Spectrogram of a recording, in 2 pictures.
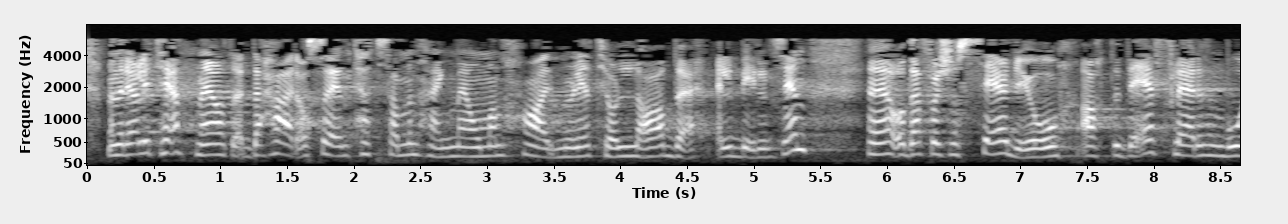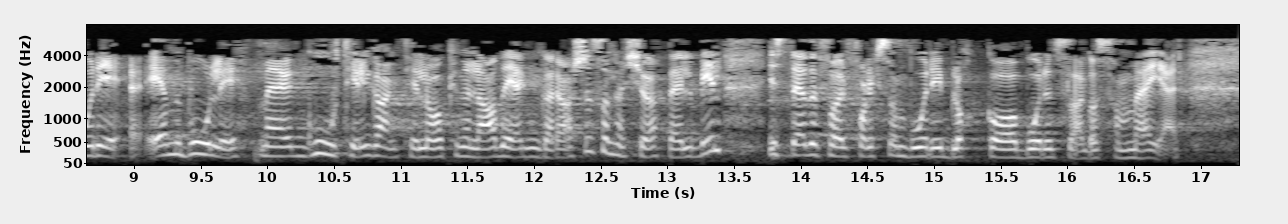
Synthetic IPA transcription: mɛnɾɛɑlɪt̪ʰeːt̪n̩æɾjʊɑt̪d̪ɛɦæːɾʔɑlsɔæɾɛnt̪ʰɛt̪ːsɑmːənɦɛŋːmɛɔmːɑnhɑɾmʉːlɪheːt̪ʰːɪlɔlɑːd̪əɛ̰lbiːlənsɪn | ɔd̪æɾfɔɾʂɔseːɖʉjʊʔɑ̰t̪d̪ɛæɾfleːɾəsɔmbuːɾɪʔeːnəbuːlɪmɛɡuːt̪ʰɪlɡɑŋːt̪ʰɪlɔkʰʉnːəlɑːd̪əeːɡənɡɑɾɑ̰ːʂəsɔmkʰɑnçøːpəɛlʋbiːlɪst̪eːd̪əfɔɾfɔlksɔmbuːɾɪblɔkːɔbuːɾʉd̪slɑ̰ːɡəɔsɑmːəœɪə̰ɾ

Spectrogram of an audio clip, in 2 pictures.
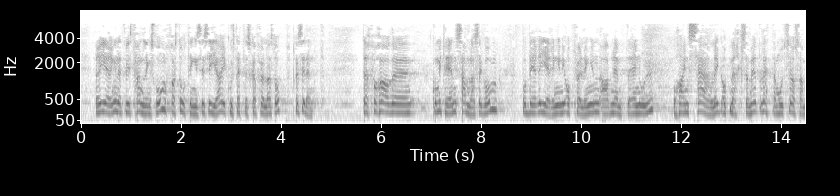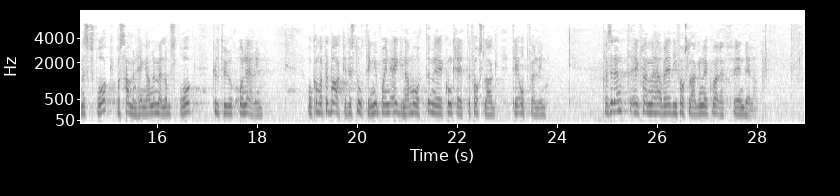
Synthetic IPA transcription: ʁɛjeːʁɪŋənɛɛt̪ʋɪst̪hɑnd̪lɪŋsʁʊmfʁɑst̪uːʁt̪ʰɪŋəsɪsiːɑɪkʰʊsd̪ɛt̪ʰːəskɑfœlːɑst̪ɔpːpʰʁɛsɪd̪ɛnt̪ | d̪̥æʁfɔʁhɑʁ | kʰʊmɪt̪ʰeːənsɑmlɑsɛɡɔm | ɔbeːʁɛjeːʁɪŋənɪɔpːfœlːɪŋənɑʋnɛmnt̪əɛnoʉː | ɔɦɑːæɪnsæːʁlɛɡɔpmæʁksɔmheːt̪ʁɛt̪ːɑmuːt̪søːʁsɑməskspʁoːkʰɔsɑmːənhɛŋːɑʁnəmɛlːɔmspʁoːkʰːʉlt̪ʰʉːʁɔnæːʁɪŋ | ɔkʰɔmːəʁt̪ʰɪlbɑːkət̪ʰɪlst̪uːʁt̪ʰɪŋəpʰɔæɪnɛɡnɑmoːt̪əmɛːkʰʊŋkʰʁeːt̪əfɔʁslɑːɡt̪ʰɪlɔpːfœlːɪŋ | pʰʁɛsɪd̪ɛnt̪ɛɡfʁɛmːəhæːʁʋɛd̪iːfɔʁslɑːɡənəkʰoːæʁɛfɪɛɪnd̪eːlɑːʋ

